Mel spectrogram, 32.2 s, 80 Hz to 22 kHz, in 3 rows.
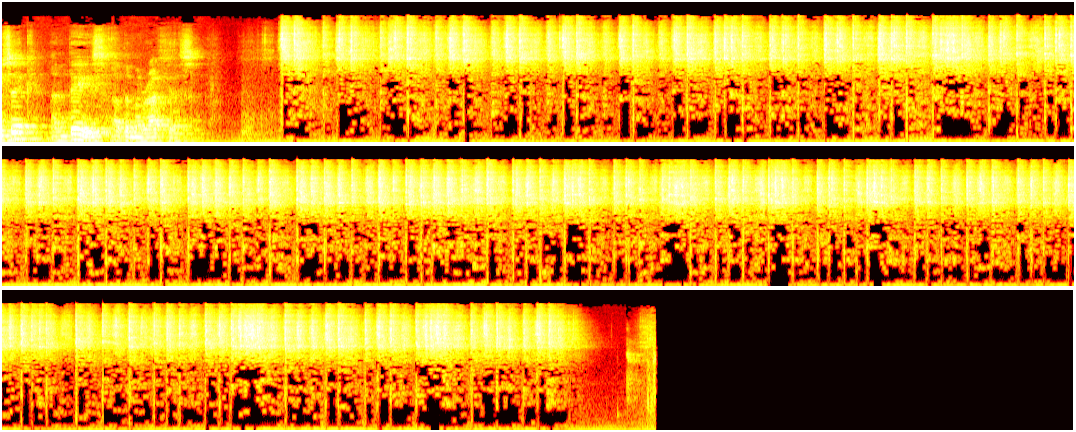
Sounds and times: Maraca: 0:02.6 - 0:28.0.

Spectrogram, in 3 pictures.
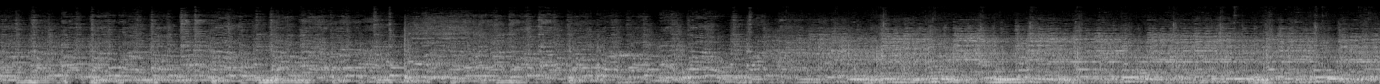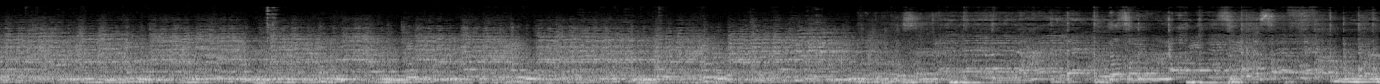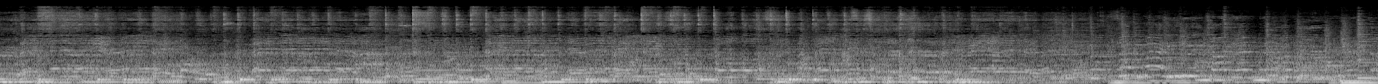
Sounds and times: Dance music: 0:00.0 - 0:41.3.

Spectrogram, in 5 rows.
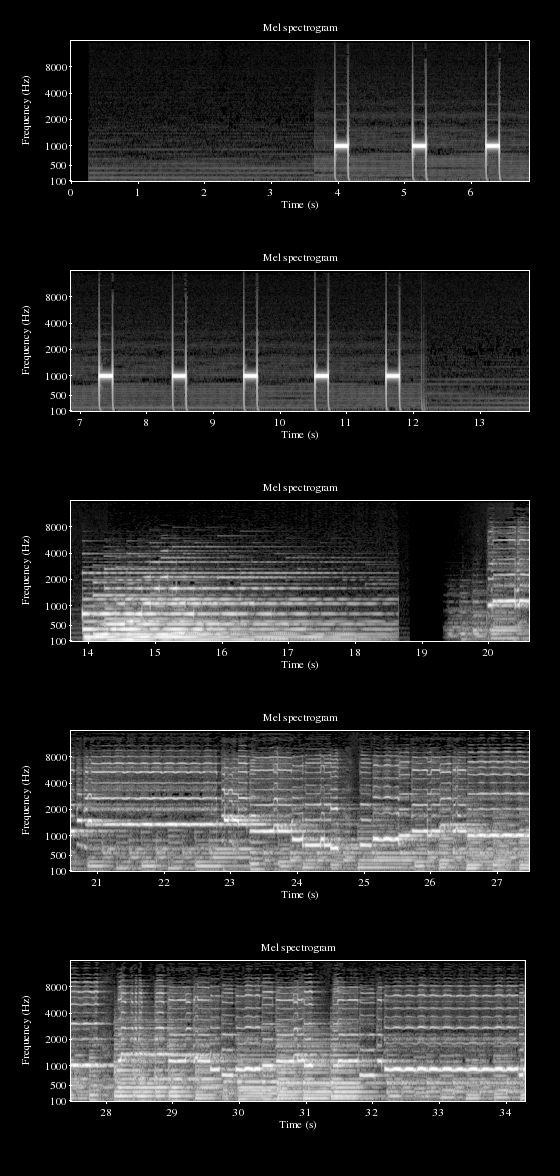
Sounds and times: Flute: 0:19.9 - 0:34.3.

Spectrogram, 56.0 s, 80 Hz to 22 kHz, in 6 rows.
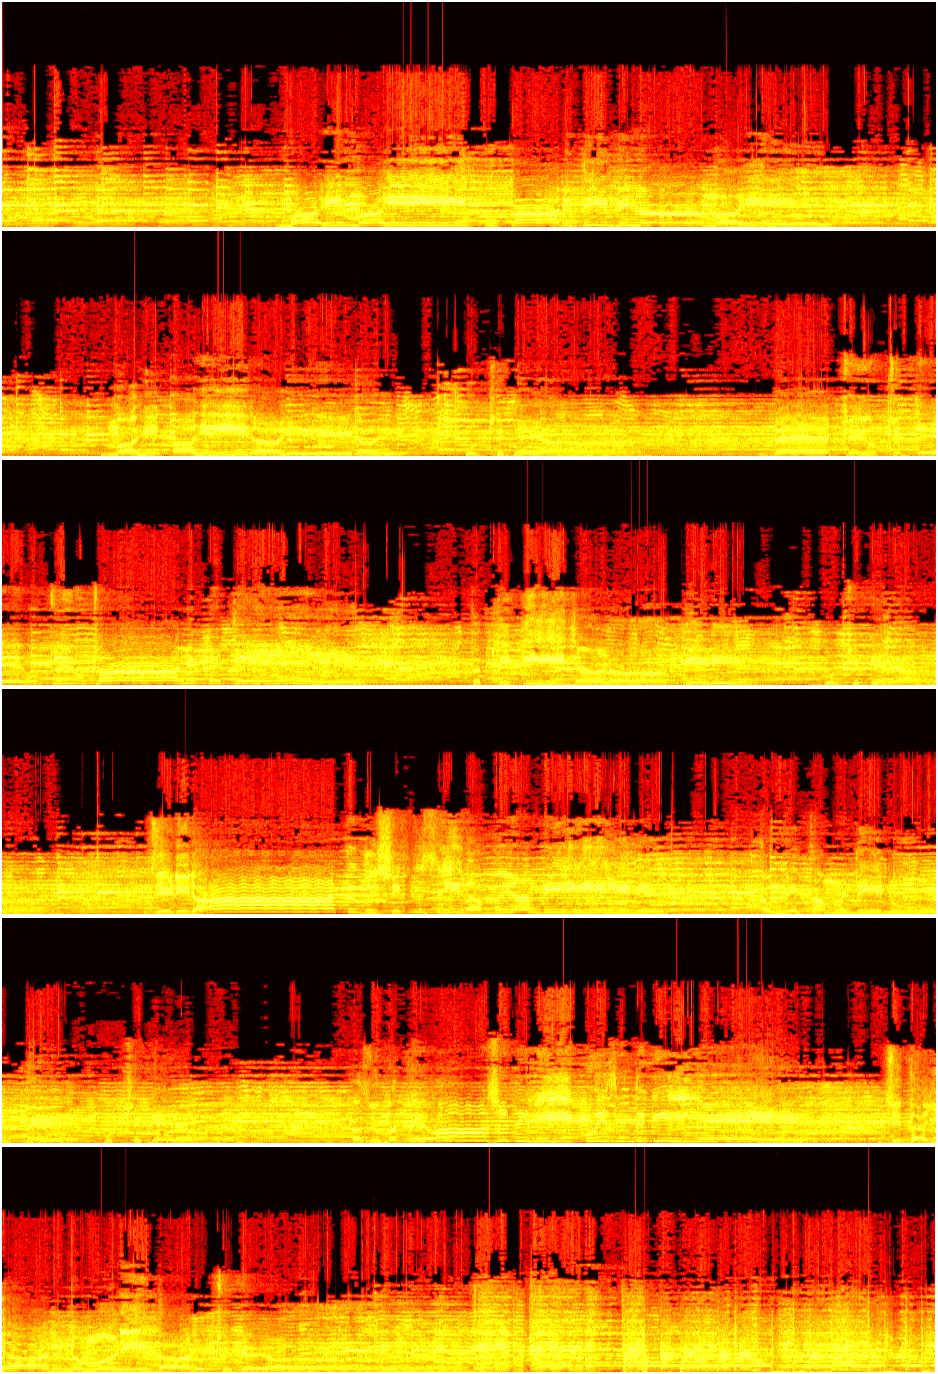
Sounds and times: Carnatic music: 0:00.0 - 0:56.0
Singing: 0:02.0 - 0:56.0.

